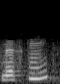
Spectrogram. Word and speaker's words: Mesquite: And it isn't Mesquite Springs, it's Mesquite.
